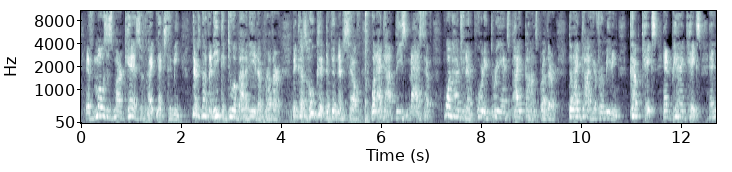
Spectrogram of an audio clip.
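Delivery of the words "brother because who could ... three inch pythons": ordinary talk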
